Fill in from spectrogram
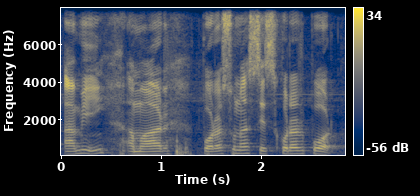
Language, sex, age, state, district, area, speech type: Bengali, male, 45-60, West Bengal, Purba Bardhaman, urban, spontaneous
